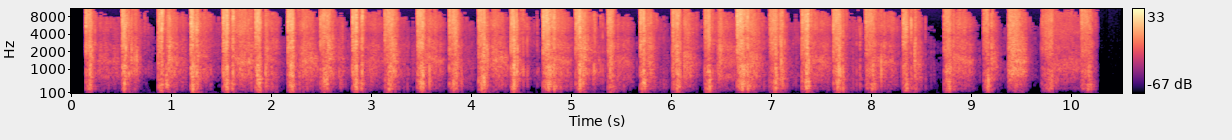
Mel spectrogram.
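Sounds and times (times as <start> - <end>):
high heels lightly running on gravel: 0.2 - 10.3.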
